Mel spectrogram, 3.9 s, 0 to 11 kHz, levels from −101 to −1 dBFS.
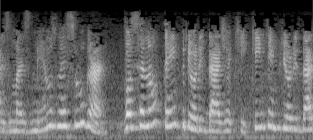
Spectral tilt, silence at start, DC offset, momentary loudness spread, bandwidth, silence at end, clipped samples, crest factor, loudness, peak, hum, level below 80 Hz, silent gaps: -4.5 dB/octave; 0 s; under 0.1%; 7 LU; 8.4 kHz; 0 s; under 0.1%; 16 dB; -23 LUFS; -8 dBFS; none; -54 dBFS; none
